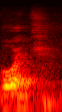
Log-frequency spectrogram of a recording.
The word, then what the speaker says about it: Beug: And he finally said, well, if you were in Germany, they'd call it Beug.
